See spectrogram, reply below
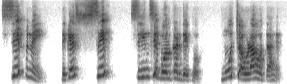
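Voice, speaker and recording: A woman teaching tajweed, repeating each word slowly and mixing English words into her Hindi. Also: sits high, sing-song, a bit bright. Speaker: Quran recitation teacher. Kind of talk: slow tajweed pronunciation lesson.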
